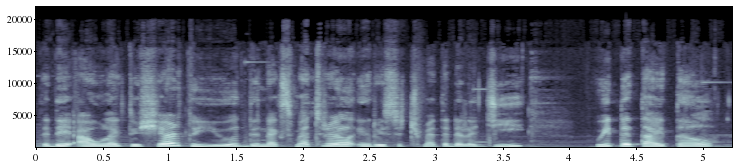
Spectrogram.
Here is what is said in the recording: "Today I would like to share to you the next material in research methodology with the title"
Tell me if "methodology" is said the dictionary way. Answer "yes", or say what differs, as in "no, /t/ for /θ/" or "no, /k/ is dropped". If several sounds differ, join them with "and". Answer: no, /t/ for /θ/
